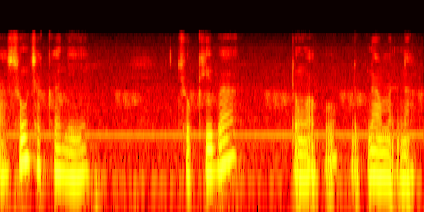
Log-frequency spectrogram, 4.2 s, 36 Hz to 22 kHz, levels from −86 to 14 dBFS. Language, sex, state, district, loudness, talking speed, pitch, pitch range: Garo, male, Meghalaya, West Garo Hills, -17 LUFS, 70 wpm, 115 Hz, 95-130 Hz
